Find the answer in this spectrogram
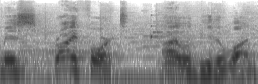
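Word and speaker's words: Raifort: heck does that mean like ride on but no it's spelled r-a-i like ryko maybe yo is that Professor lavington on the board my guy oh my name is rifort I will be the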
